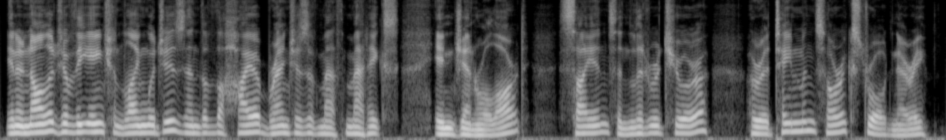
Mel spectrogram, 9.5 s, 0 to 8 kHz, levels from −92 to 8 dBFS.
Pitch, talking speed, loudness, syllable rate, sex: 150 Hz, 150 wpm, -16 LUFS, 5.9 syllables/s, male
